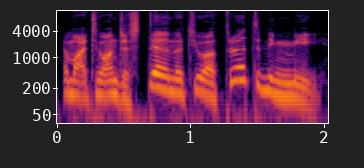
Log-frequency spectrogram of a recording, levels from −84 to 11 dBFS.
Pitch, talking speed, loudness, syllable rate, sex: 160 Hz, 265 wpm, -19 LUFS, 7.3 syllables/s, male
